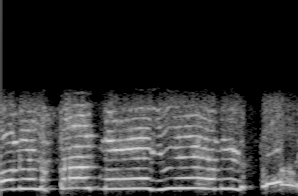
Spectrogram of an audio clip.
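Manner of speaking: play-acted shrill, repeated, drawn-out yelling, very high pitch. Telling a comedy story about an audience member who kept shouting the same thing over and over, retelling a yell. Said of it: "this one kid started yelling".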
